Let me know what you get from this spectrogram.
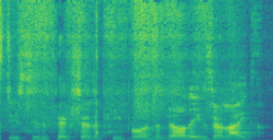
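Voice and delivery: plain reading voice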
